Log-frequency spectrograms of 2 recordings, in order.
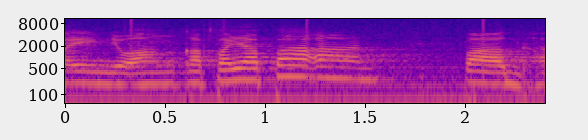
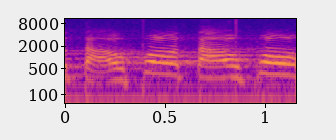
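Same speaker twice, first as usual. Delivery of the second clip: mock calling at a door; 4 semitones higher, 10 dB louder than usual. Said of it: "sabi mo".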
